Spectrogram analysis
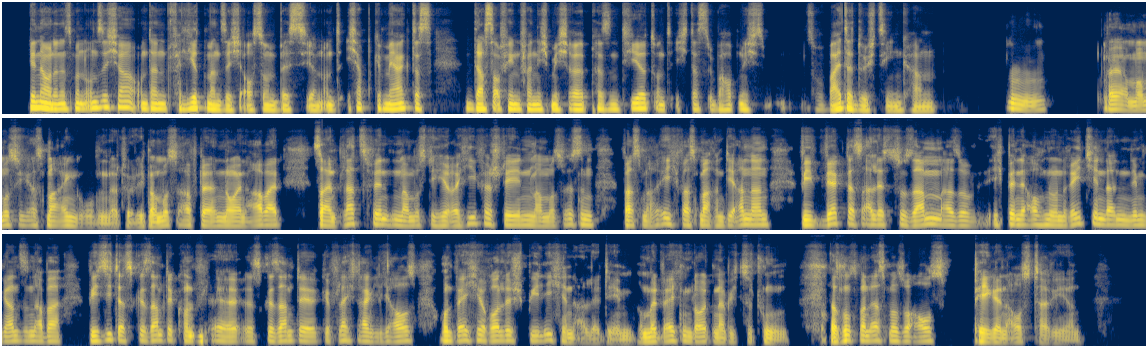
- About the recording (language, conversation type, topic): German, podcast, Wie bleibst du authentisch, während du dich veränderst?
- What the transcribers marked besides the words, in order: other noise; other background noise; stressed: "ich"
